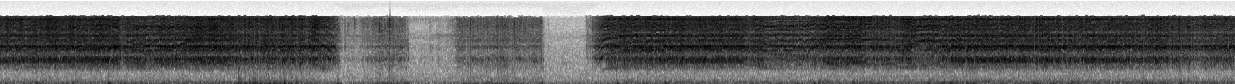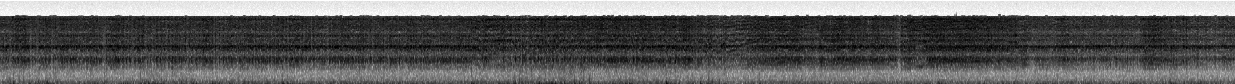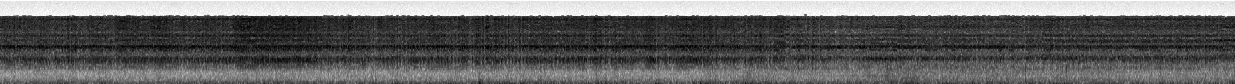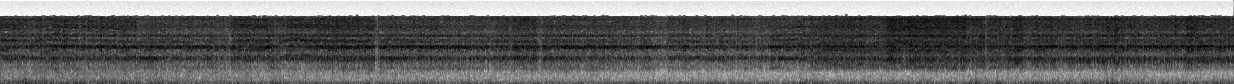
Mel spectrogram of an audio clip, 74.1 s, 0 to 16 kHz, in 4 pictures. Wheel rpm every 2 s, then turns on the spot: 230, 220, 130, 20, 80, 220, 220, 230, 230, 230, 230, 230, 230, 220, 220, 230, 230, 230, 230, 230, 230, 230, 230, 230, 200, 160, 160, 160, 170, 160, 160, 160, 160, 160, 200, 210, 240.
6-8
